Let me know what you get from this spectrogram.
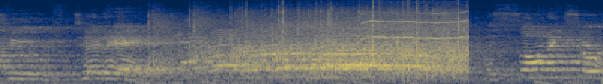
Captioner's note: cheering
